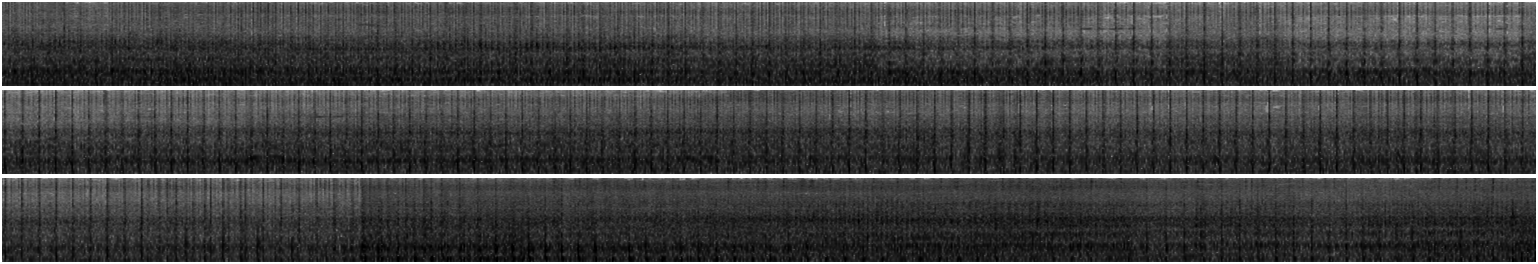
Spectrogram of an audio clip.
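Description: Old farm tractor engines running under load in a steady, rapid chug, stepping up suddenly louder about two-thirds of the way through.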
